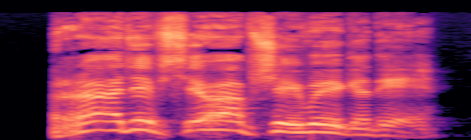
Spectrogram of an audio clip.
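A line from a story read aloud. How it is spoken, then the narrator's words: Barked. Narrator (Russian): гаркнул он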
